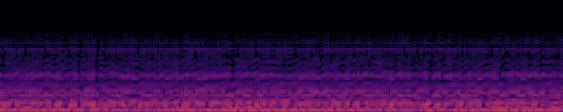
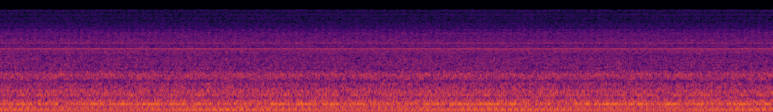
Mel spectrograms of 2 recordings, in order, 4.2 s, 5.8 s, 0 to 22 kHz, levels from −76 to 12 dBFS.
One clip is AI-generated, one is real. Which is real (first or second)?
second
